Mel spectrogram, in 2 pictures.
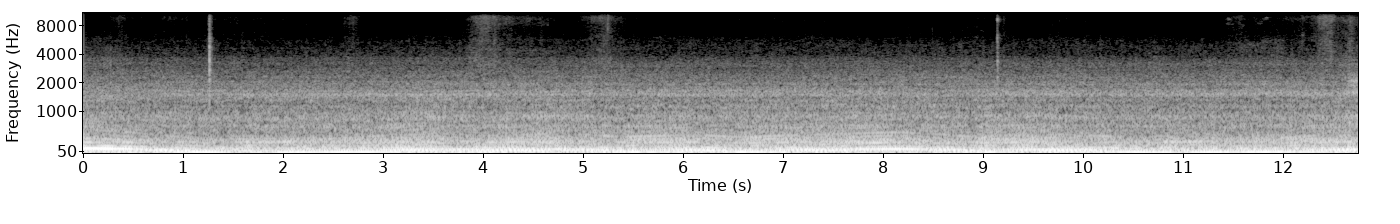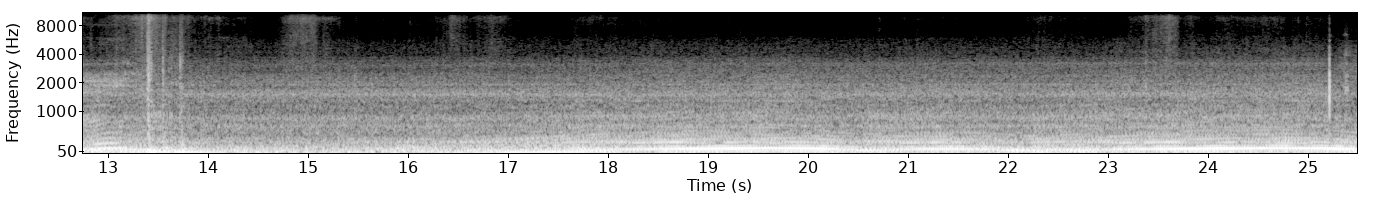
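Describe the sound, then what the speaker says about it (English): A Genesis GV80 engine idles nearby with a low steady hum, then gets revved in slow swells that rise and fall a few times, with faint clicks in between. "Let me try to rev it there."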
